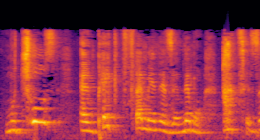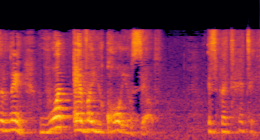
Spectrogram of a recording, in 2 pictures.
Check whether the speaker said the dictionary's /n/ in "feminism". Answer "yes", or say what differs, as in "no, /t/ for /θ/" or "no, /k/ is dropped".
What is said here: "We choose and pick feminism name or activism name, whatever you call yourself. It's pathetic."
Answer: yes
